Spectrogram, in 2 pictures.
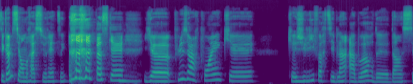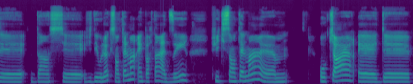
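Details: Adult woman who stutters, a master's candidate in speech-language pathology, speaking in French about driving carpool passengers, a situation she says made her stutter most; stuttering.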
